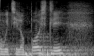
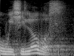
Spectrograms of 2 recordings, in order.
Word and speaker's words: Huitzilopochtli: de su palabra original, también tenemos otra deformación en la palabra de Huitzilopochtli, que ya posteriormente se entendió que realmente era Huitzilopochtli, que inclusive lo podemos encontrar como cómo lo nombraba en las cartas de relación de Hernán Cortés, que él inclusive no lo llamaba Huitzilopochtli, sino que él lo mencionaba como Huichilobos.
